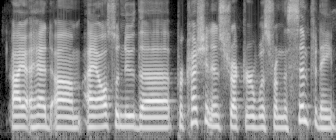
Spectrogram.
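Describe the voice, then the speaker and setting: A woman with an American accent speaks at a medium pitch on a very clean recording with a silent background. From US South, North Carolina and Georgia. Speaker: minister and speaker. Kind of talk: casual chat. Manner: halting.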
